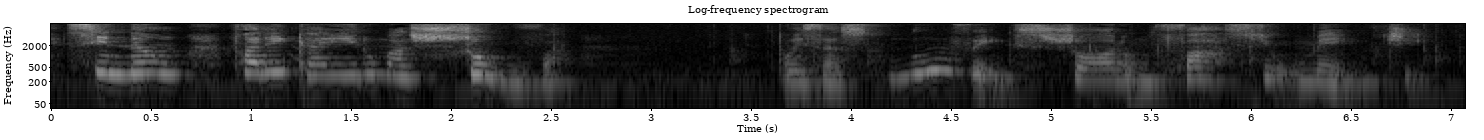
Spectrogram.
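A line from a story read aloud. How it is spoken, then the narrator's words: Moaning cloud. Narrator (Portuguese): gemeu a nuvem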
